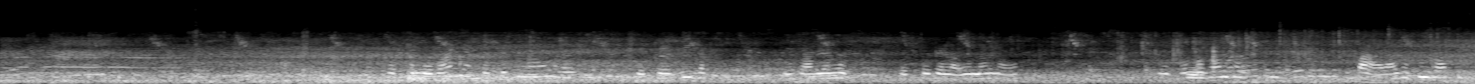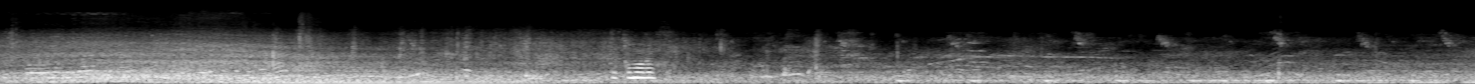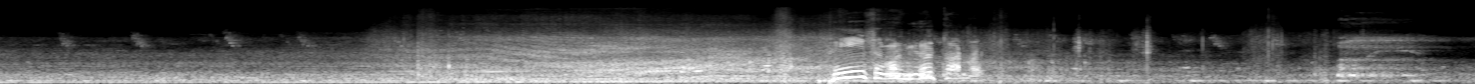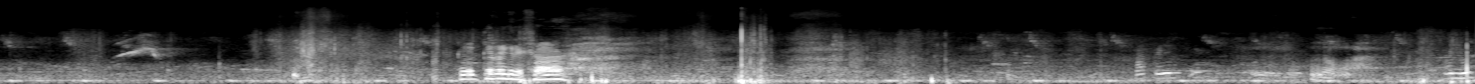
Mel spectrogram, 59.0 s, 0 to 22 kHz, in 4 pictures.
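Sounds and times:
low traffic hum: 0:00.0 - 0:59.0
vehicle approaching: 0:00.0 - 0:59.0.

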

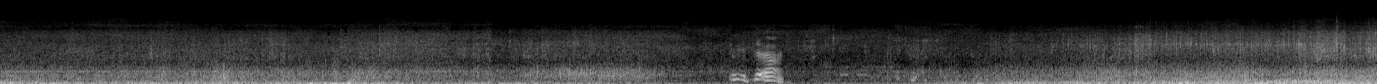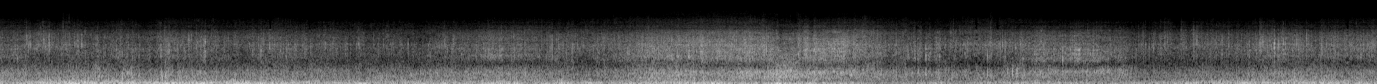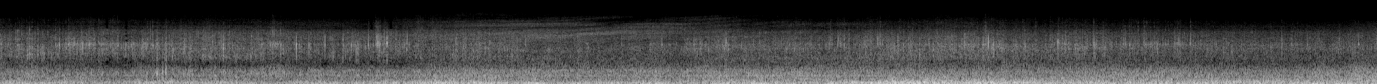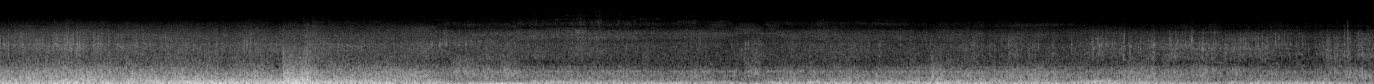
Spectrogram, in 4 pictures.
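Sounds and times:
wind buffeting microphone: 0:00.0 - 0:55.0
skis scraping icy snow: 0:00.5 - 0:55.0.

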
